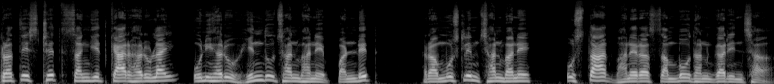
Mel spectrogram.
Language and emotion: Nepali, neutral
